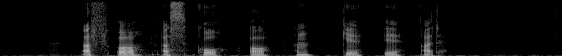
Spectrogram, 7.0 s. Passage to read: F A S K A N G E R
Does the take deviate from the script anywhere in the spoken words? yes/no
no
